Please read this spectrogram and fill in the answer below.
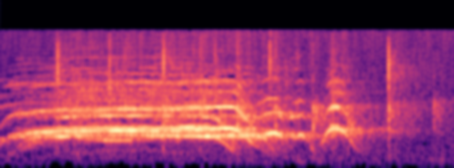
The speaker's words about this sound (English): A few guys giving some huge screams. That was great. Very nice. Thank you so much. It's kind of mellow, but that's great.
